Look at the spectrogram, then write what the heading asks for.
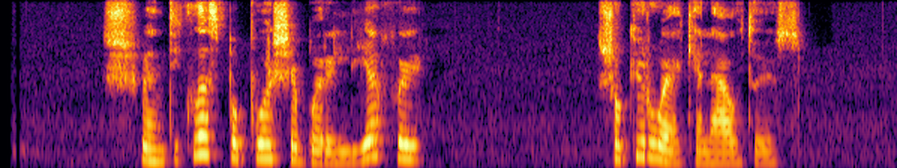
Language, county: Lithuanian, Marijampolė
